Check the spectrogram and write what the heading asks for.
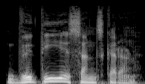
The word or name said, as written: संस्करण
